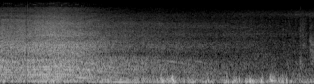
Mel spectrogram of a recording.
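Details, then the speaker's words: 1986 Ford Mustang GT 5.0 V8 convertible: revs sag from a blip into an uneven, stumbling low idle that keeps dipping as if to stall; it won't hold idle. A dirty idle air control valve is suspected, with a spacer kit as a possible fix. "I don't know if it'll idle though. See if it'll idle."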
